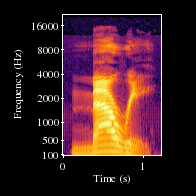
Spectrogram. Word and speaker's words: Maori: And Maori is pronounced Mauri.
